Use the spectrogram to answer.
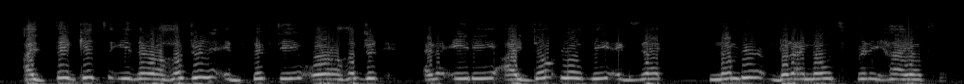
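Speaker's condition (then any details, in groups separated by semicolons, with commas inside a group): Cerebral palsy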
